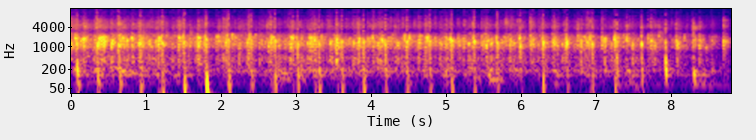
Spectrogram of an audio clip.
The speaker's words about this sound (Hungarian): Köszönet nektek, és hát talán egy tapsot meg is érdemelnek.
